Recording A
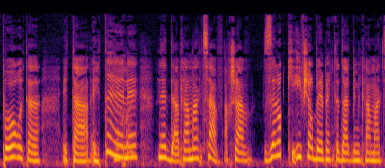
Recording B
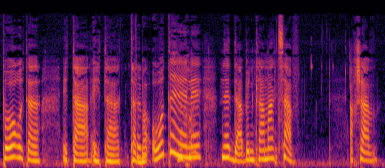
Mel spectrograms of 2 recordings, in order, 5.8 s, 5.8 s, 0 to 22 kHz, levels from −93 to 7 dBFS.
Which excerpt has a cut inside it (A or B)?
A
